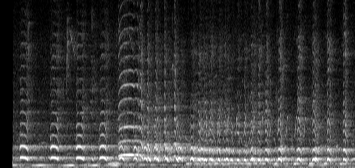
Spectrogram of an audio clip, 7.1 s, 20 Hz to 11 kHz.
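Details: At least two siamangs at the Tulsa Zoo, calling on 4/2/17, give loud, rich, arched hoots that speed into a rapid, overlapping series; their calls carry across the zoo.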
